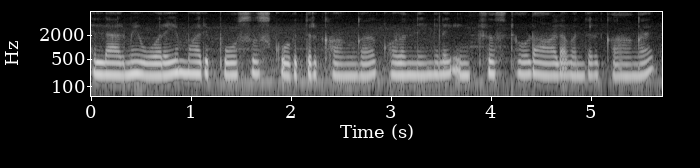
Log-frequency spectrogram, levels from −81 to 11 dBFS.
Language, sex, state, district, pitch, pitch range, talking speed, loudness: Tamil, female, Tamil Nadu, Nilgiris, 200 Hz, 195-215 Hz, 95 wpm, -15 LUFS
